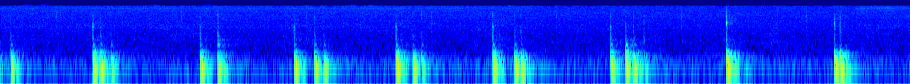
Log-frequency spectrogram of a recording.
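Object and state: Pumpkin tapped.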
